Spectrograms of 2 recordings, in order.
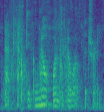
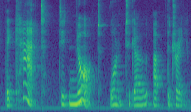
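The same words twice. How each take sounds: First: Said in the usual way. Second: Slow, word-by-word dictation; dictated sentence. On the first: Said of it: "To start with". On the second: Shown as a demonstration. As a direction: read it out slowly, spacing the words. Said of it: "Now, the sentence today is".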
